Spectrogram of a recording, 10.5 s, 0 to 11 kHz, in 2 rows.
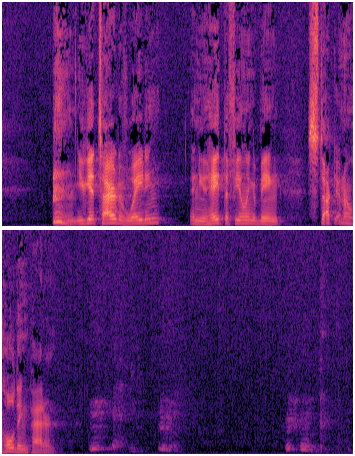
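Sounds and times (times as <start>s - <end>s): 
person coughing harshly: 0.8s - 1.2s, 6.6s - 8.1s, 9.5s - 10.4s
speech: 1.1s - 6.8s.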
